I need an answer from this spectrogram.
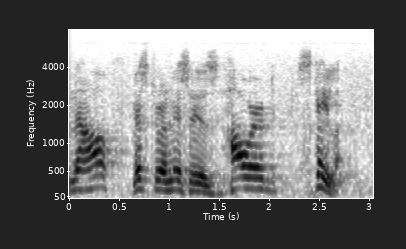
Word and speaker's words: Scala: Scala, is that the way you pronounce it? That's right, Scala.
